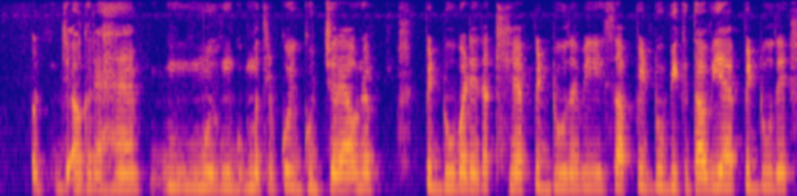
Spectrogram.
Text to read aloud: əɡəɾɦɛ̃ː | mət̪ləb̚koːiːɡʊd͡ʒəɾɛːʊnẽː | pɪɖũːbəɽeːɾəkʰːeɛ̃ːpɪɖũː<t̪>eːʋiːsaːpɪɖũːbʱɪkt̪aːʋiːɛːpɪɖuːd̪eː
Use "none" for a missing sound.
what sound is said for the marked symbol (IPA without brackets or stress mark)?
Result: d̪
